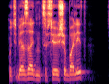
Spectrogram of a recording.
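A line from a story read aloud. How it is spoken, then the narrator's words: Plain. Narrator (Russian): спросил я Мокко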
